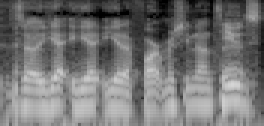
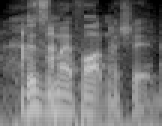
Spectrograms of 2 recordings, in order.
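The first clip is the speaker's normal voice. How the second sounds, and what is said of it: Leslie Nielsen impression, bit Sean Connery. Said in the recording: “That was my Leslie Nielsen impression. ... Sounds a little Sean Connery.”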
